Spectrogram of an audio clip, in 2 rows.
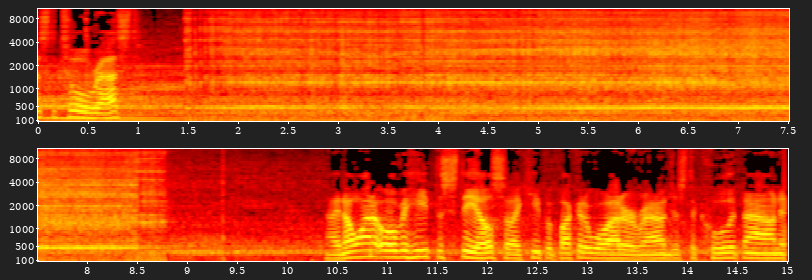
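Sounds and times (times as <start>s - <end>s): steel being ground: 0.0s - 8.9s
grinder motor hum: 0.0s - 9.4s.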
